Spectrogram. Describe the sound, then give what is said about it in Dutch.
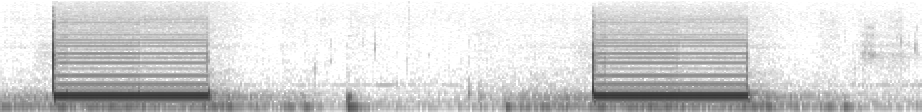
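Telephone calling tone heard while phoning someone: two steady, mid-pitched tones, each about a second long, separated by a few seconds of near silence with a faint click in the gap. “we hebben gevraagd of we haar even kunnen bellen. En we gaan even kijken of ze kan opnemen.”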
